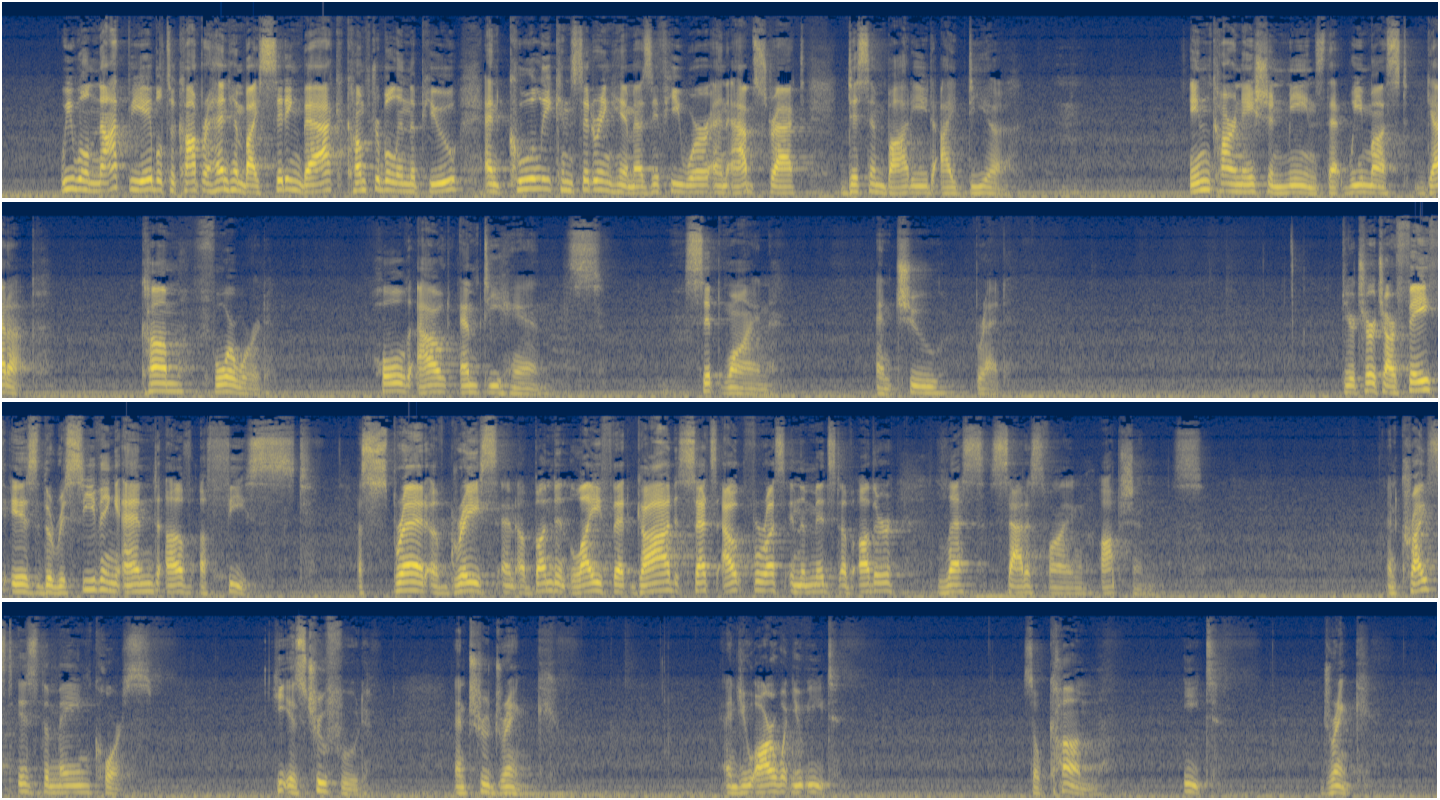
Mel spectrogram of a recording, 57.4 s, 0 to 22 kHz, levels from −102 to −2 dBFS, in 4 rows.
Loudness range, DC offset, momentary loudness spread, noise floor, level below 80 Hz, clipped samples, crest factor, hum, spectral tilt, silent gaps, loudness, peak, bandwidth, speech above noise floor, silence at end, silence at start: 12 LU; under 0.1%; 19 LU; -42 dBFS; -42 dBFS; under 0.1%; 20 dB; none; -3.5 dB/octave; none; -18 LUFS; 0 dBFS; 16.5 kHz; 23 dB; 0 s; 0 s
